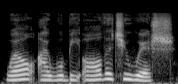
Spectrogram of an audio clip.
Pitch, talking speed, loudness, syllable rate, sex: 210 Hz, 270 wpm, -14 LUFS, 5.0 syllables/s, female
